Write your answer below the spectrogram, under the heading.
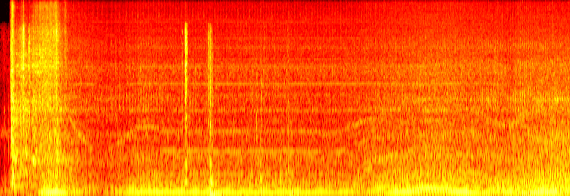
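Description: Car engine started with the ignition key: a short burst of cranking as it catches, then a steady idle. Two sharp clicks come a little over two seconds in, and the engine note rises and falls in the last couple of seconds.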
